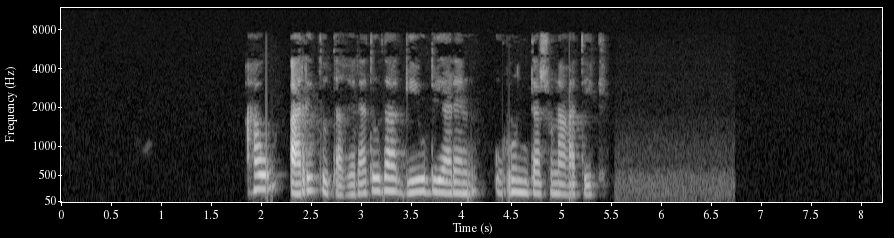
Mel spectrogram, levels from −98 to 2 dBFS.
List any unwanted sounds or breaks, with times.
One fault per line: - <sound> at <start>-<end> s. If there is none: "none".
none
